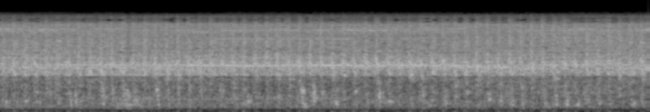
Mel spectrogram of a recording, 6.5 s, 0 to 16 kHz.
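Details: Late-model Porsche 996 911 Carrera 4, noise present about two months and 2,000 km; it stops when lifting off the throttle while driving, so owner suspected the fuel pump. Fast, steady metallic chatter with a hissy whir over the engine; internal engine noise, engine replaced.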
